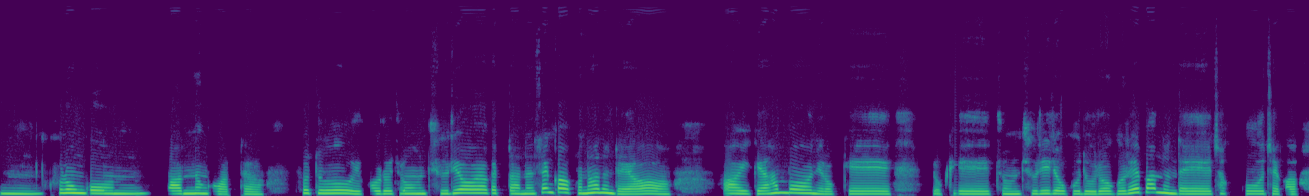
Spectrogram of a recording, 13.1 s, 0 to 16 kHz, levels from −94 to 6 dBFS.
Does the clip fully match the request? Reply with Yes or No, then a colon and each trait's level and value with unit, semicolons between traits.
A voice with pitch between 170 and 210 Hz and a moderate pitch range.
No: high, 230 Hz; average, 3.0 semitones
